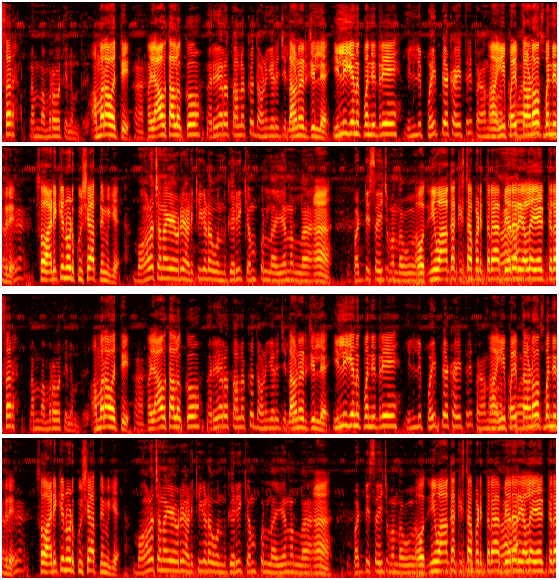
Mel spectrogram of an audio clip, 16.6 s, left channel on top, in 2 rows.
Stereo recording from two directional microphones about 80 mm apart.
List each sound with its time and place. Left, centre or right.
0.4 s speech: right
1.4 s speech: left
3.1 s speech: right
4.3 s speech: left
6.1 s speech: right
7.8 s speech: left
8.1 s speech: left
10.3 s speech: right
13.0 s speech: left
13.7 s speech: right
14.5 s speech: left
